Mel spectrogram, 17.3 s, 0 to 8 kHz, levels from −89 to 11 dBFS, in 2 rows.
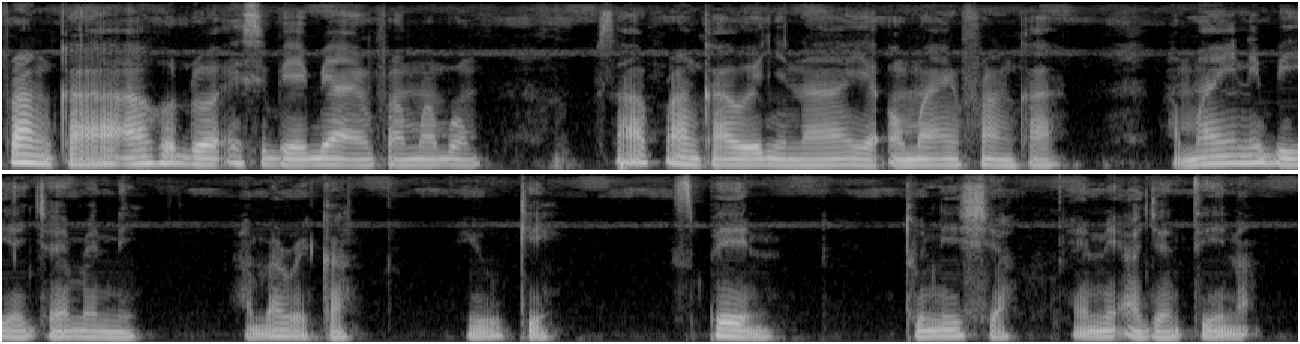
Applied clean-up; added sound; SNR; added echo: none; none; none; none.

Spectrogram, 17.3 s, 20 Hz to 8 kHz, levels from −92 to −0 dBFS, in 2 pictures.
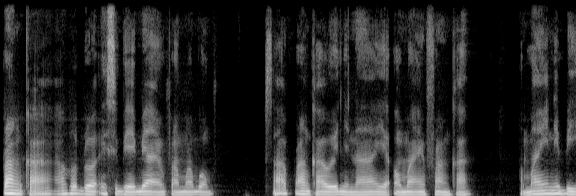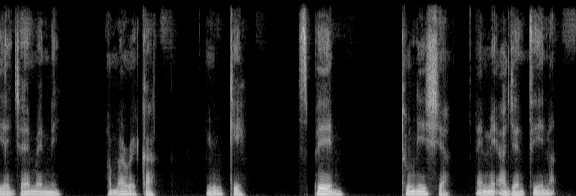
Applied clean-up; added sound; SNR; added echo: neural mask model DeepFilterNet 3.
